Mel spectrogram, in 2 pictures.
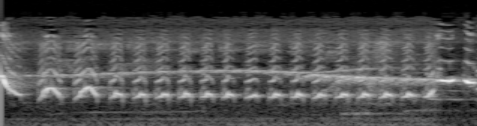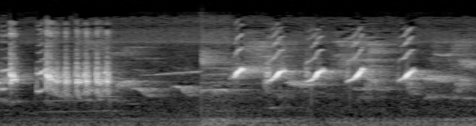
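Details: Wild forest white-rumped shama, its song said to provoke other shamas: a long run of about twenty quick, repeated upslurred whistles beneath a sustained thin tone, then a brief buzzy burst and several sharper rising notes.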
